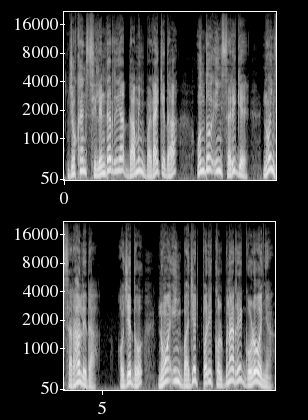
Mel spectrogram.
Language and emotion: Santali, happy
